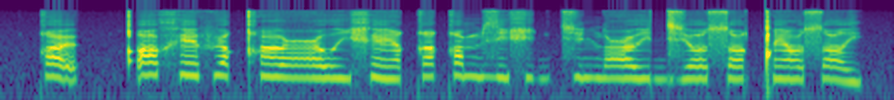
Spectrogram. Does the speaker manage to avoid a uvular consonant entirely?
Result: no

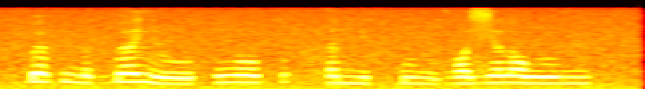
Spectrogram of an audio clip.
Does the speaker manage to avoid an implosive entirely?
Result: no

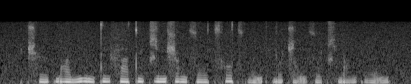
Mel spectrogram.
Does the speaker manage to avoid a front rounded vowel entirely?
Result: no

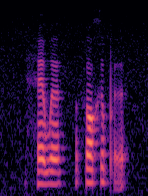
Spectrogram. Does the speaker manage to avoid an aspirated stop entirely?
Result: yes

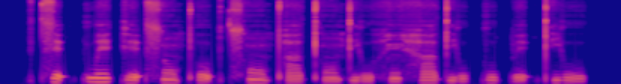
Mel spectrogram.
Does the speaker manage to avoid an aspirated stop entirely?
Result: no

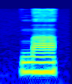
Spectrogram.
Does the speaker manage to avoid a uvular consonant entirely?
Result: yes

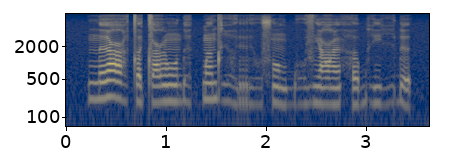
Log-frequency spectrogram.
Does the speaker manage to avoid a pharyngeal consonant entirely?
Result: no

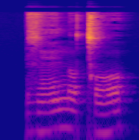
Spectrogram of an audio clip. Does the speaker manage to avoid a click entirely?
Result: no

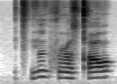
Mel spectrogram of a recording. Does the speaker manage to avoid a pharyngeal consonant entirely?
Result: no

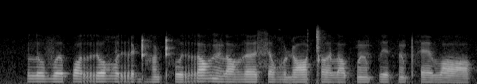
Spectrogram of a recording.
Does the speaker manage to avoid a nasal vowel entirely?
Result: no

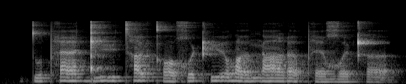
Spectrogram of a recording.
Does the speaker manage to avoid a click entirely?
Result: no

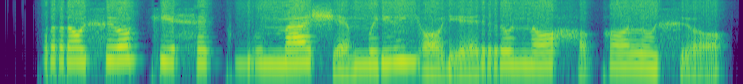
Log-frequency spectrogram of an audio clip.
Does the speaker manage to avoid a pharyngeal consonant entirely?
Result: yes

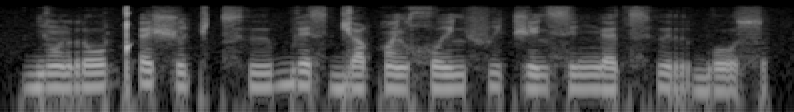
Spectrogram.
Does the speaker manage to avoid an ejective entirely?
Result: no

